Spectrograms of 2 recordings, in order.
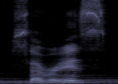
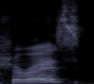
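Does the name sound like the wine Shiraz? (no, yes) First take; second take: no; yes. First: It is pronounced unlike the wine Shiraz. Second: It is pronounced like the wine Shiraz. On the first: The speaker calls it right. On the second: The speaker calls it wrong.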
